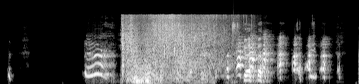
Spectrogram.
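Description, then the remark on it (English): A sound effect of a woman jumping into a pool to save Squints: a short wavering whoop gives way to a loud, rushing splash of water into the pool, which breaks into a series of rhythmic sloshing bursts before fading. “Now, was that the sound effect of her like jumping in the pool to save Squints, or was that the sound effect of our collective panties?”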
